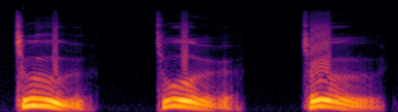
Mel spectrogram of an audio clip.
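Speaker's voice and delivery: American tour, clear R. Shown as a demonstration. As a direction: hit the R in tour hard. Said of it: "U dan R saja".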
